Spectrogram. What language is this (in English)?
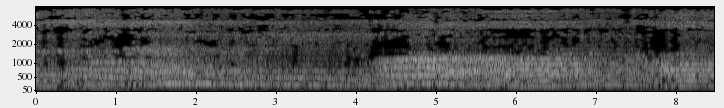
Arabic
